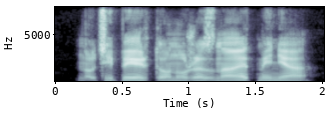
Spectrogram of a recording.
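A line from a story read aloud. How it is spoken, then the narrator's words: Grumbled. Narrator (Russian): пробурчал Айтар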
